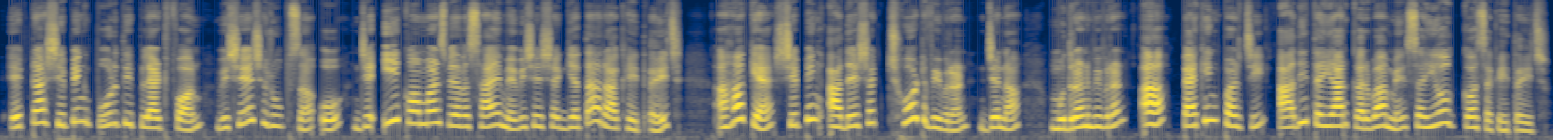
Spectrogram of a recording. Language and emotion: Maithili, neutral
